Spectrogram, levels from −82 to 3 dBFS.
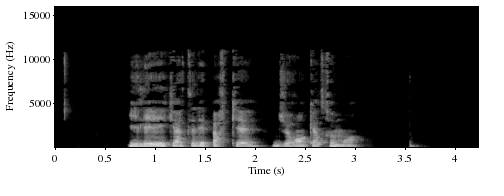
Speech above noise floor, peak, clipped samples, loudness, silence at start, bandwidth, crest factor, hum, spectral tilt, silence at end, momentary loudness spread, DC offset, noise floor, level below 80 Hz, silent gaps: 66 dB; -2 dBFS; under 0.1%; -20 LUFS; 0.75 s; 11.5 kHz; 18 dB; none; -7 dB/octave; 0.65 s; 10 LU; under 0.1%; -85 dBFS; -62 dBFS; none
